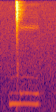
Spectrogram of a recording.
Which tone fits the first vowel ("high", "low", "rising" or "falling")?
high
